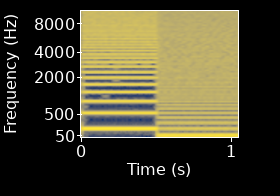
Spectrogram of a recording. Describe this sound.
Used in my game "Spastic Polar Bear Anime Revenge"
Was synthesized in Audacity.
